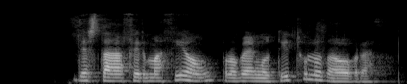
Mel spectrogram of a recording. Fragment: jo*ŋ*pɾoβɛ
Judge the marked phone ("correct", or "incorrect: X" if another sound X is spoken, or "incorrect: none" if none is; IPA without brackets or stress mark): correct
